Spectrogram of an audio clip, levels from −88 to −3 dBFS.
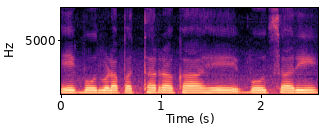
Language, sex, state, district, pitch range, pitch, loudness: Hindi, female, Chhattisgarh, Sarguja, 195-200 Hz, 200 Hz, -12 LUFS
